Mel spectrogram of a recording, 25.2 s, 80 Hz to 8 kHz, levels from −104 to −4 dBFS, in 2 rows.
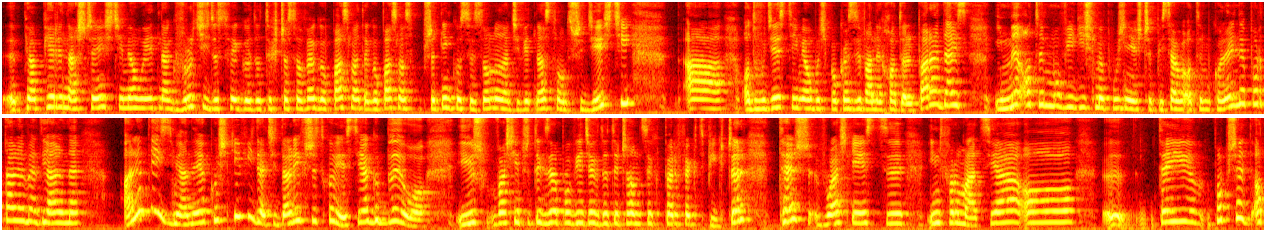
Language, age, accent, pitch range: Polish, 20-39, native, 215-275 Hz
